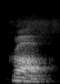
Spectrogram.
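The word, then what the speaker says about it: crop: आर आया है और अगर आर आता है तो सी को क्या पढ़ते हैं का पढ़ते हैं सी का प्रोनाउंस का से होता है तो सी आर ओ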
